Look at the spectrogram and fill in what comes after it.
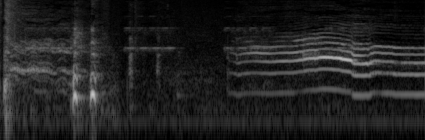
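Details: Domestic cat, angry and worked up after seeing another cat outside, touched indoors: a few short sharp sounds, then a long drawn-out wavering yowl that rises slightly, holds steady and dips near the end.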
